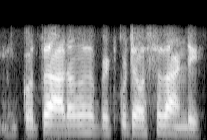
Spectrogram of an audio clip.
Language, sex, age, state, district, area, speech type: Telugu, male, 18-30, Telangana, Medchal, urban, conversation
